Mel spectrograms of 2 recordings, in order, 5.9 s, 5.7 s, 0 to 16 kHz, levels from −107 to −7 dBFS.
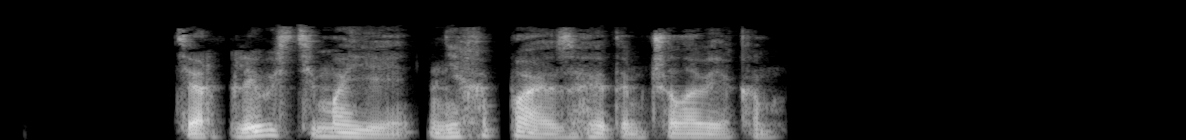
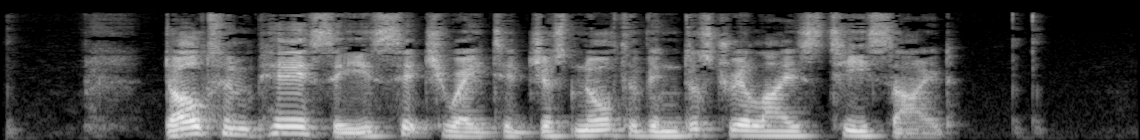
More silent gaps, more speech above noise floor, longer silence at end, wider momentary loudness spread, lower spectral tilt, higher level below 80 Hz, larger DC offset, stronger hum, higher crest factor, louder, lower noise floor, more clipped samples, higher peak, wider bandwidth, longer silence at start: first, 2.09-2.14 s, 2.49-2.55 s vs none; first, over 60 dB vs 50 dB; first, 2.05 s vs 0.95 s; about the same, 7 LU vs 8 LU; first, -6 dB/octave vs -4.5 dB/octave; first, -54 dBFS vs -68 dBFS; neither; neither; about the same, 22 dB vs 20 dB; second, -31 LUFS vs -25 LUFS; first, under -90 dBFS vs -75 dBFS; neither; second, -10 dBFS vs -6 dBFS; second, 8 kHz vs 11.5 kHz; about the same, 0.9 s vs 0.85 s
